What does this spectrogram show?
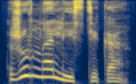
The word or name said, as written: jurnalismika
